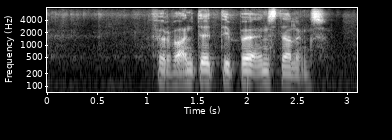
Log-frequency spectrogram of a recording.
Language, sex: Afrikaans, male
